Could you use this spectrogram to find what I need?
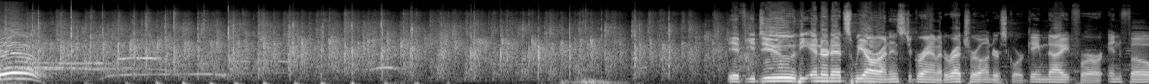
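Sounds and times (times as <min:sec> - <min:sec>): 
live audience applause: 0:00.0 - 0:08.1
speech: 0:07.3 - 0:11.4.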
